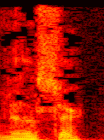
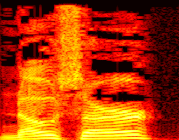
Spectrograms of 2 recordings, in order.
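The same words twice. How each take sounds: First: Said in the usual way. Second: Much louder and higher, nearly shouted; loud, high No, sir; raised voice. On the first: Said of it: "so I raised my voice". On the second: Retold or imitated. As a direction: bark it out so the judge hears. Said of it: "so I raised my voice and I said".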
